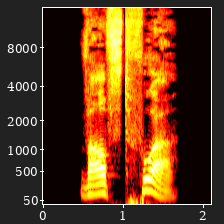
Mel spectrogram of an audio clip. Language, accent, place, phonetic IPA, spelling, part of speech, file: German, Germany, Berlin, [ˌvaʁfst ˈfoːɐ̯], warfst vor, verb, De-warfst vor.ogg
- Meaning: second-person singular preterite of vorwerfen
